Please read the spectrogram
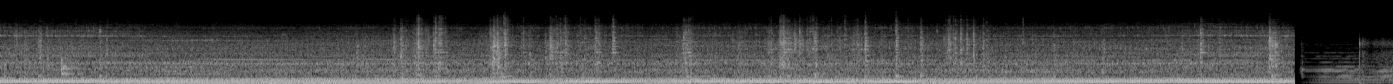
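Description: John Deere mini excavator's diesel engine running steadily under load while the bucket digs a trench, with scattered sharp cracks and scrapes as the bucket tears through sod and soil. The sound cuts off abruptly near the end.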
